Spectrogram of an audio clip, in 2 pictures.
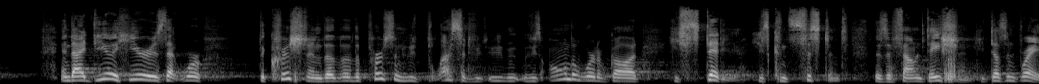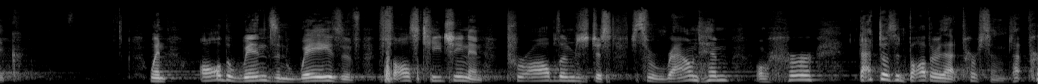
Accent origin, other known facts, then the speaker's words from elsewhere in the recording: Toronto, Ontario, Canada; I'm a millennial from Toronto. The only fields I see are on my screensaver.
